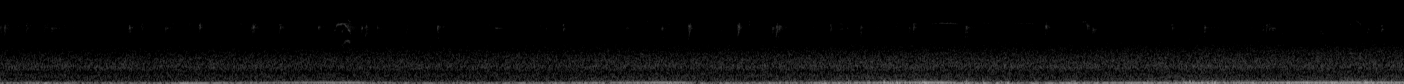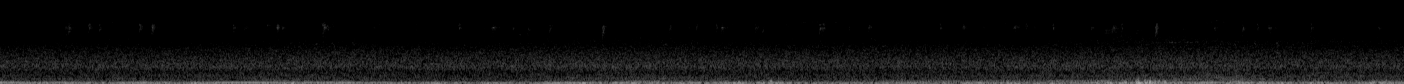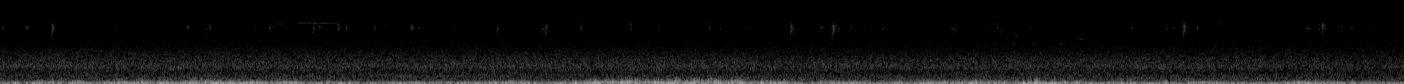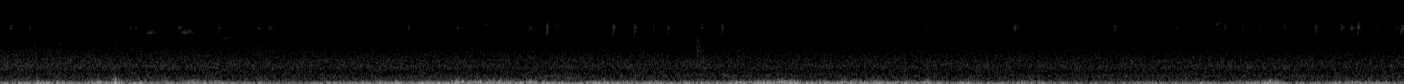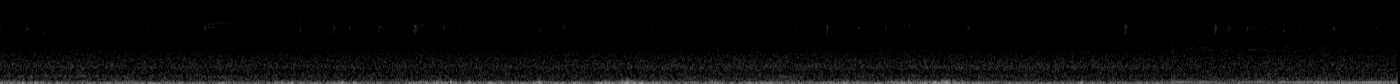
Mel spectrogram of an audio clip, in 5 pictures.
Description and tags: A field recording created while sitting in a eucalyptus grove, beneath a canopy of native California birds, in the middle of Golden Gate Park, San Francisco. Geotag is an approximate location.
